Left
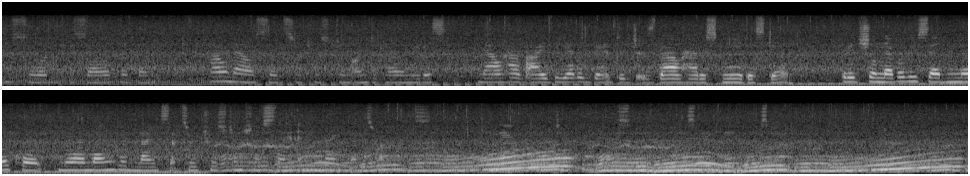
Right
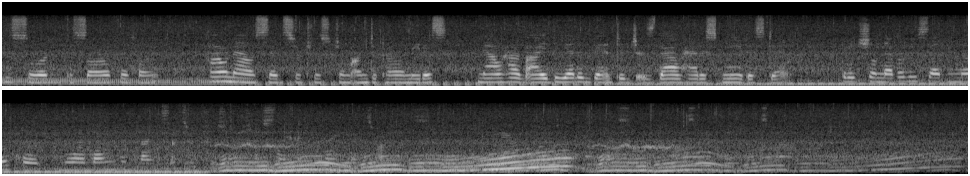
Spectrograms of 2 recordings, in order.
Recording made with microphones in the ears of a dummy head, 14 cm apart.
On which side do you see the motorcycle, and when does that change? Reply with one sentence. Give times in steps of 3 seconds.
In this clip you hear the motorcycle on the right from 0 s and on the left from 15 s.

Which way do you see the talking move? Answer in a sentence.
In this clip you hear the talking travel towards the left.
